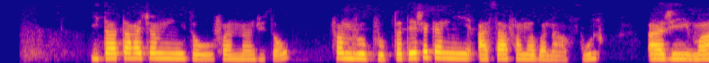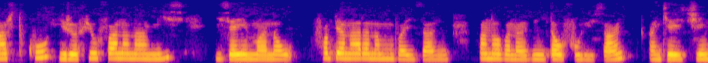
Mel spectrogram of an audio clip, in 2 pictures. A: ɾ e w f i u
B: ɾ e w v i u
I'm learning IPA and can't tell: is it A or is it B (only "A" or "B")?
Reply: A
